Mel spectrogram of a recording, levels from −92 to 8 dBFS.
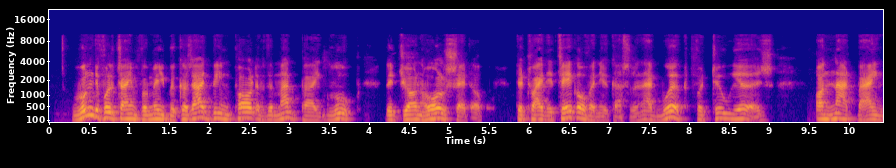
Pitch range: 115-165 Hz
